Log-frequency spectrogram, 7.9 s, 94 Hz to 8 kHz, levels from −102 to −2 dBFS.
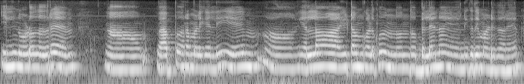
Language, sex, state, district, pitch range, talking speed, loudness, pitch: Kannada, female, Karnataka, Dharwad, 215-235 Hz, 100 wpm, -15 LUFS, 225 Hz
